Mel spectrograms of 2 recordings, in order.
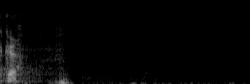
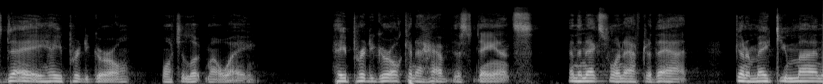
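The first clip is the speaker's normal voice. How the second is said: spoken lyric recitation; 5 semitones lower, 4 dB quieter than usual. Retold or imitated. Roofer reciting a country love song to the crowd, low spoken recitation. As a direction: recite it like a poem, unhurried and fading softly.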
